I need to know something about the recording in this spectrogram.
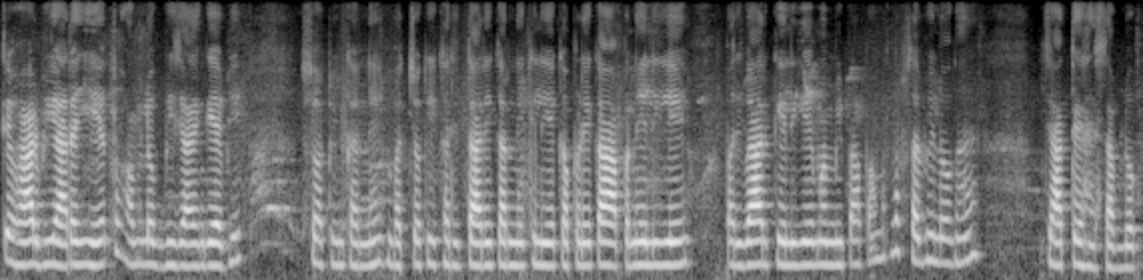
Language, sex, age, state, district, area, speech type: Hindi, female, 30-45, Uttar Pradesh, Jaunpur, urban, spontaneous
